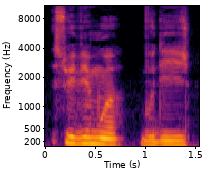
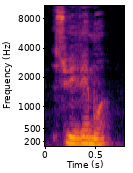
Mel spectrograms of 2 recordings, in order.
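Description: First: Loud, high order falling at the end; insistent command. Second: Raised, controlled order; brief command. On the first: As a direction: repeat the order, brooking no refusal. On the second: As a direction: tell the prisoner to come along, firmly. First order to the prisoner. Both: A narrator's reading.

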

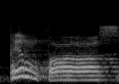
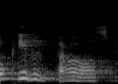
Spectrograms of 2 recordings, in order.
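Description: First: قرطاس slow, with a full heavy ra and a deep vowel after the q; heavy ra, correct way. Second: قرطاس with a light, thin ra and a front i after the q, the wrong reading. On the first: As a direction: stretch قرطاس and give the ra its heavy, thick sound. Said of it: "لا ترقق الراء ولكن تفخم". (قرطاس بتفخيم الراء، الصواب) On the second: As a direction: say قرطاس with the ra thinned, as the mistake to avoid. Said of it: "لا نقول قرطاس". (قرطاس بترقيق الراء، خطأ) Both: Shown as a demonstration.

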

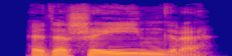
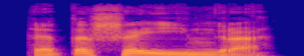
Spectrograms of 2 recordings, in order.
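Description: First: Said in the usual way. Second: Slow patient repeat. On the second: A narrator's reading. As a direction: say it patiently, slowly. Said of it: "терпеливо повторил я". (терпеливо и медленно)

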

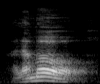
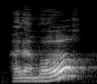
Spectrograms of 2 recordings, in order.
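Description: First: Loud, low, resolute exclamation; exalted cry. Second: Loud, puzzled echo rising sharply; uncomprehending question. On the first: Old nobleman illuminated by sublime enthusiasm, crying out low and firm. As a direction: proclaim it with solemn fervour. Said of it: "s'écria le vieillard". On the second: Cousin repeats the old man's words, baffled and rising. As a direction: question it in startled incomprehension. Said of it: "répéta Vaunois sans comprendre". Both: A narrator's reading.

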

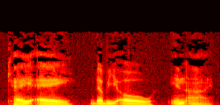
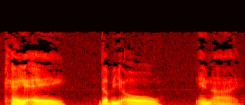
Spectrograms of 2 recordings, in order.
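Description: No difference in how they are said.

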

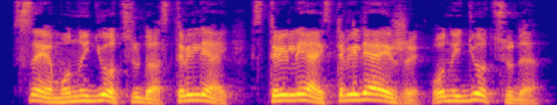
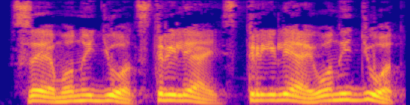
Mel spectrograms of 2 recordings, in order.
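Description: First: Yelling a frantic warning; urgent shout. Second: Higher, louder frantic yell; urgent shout. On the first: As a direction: shout it out to your partner. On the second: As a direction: scream the warning to your partner. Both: Acted. Agent yelling warning in gunfight.

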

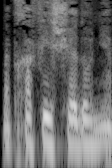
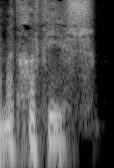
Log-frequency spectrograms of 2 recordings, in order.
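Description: First: Soft steady reassurance; calm her fear gently; reassuring. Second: "ما تخافيش" repeated much softer, almost breathed; hushed reassurance. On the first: Husband comforting his weeping wife, softly reassuring. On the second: Husband soothing wife, repeating "ما تخافيش" hushed. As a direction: sink "ما تخافيش" to a near whisper. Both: A narrator's reading. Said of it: "ربت على كتفها مطمئنا".

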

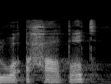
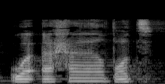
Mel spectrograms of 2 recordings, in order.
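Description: First: وأحاطت with the final ت as heavy as ط; blurred Ta-ta error. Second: Slow وأحاطت, heavy ط then light ت; correct Ta-ta distinction. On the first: Teacher showing the mistake to avoid, وأحاطت with ط and ت alike. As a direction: make وأحاطت end on an emphatic t. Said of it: "فلا تقل وأحاطت". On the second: Teacher correcting the mistake, slow وأحاطت with distinct ط and ت. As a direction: draw out وأحاطت and finish on a light t. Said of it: "فرق في النطق بين الطاء وبين التاء". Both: Shown as a demonstration.

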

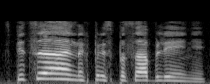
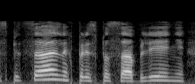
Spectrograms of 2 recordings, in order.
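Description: First: СПЕЦИАЛЬНЫХ stressed, louder and higher; insistent official stress on "Специальных"; emphatic repetition. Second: Said in the usual way. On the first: A narrator's reading. Officer repeats it to puzzled troll.

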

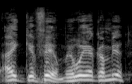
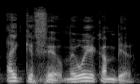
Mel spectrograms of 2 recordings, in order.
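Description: First: Said in the usual way. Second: Low, soft grumble to yourself; soft private mumble, pitched low; muttered at the mirror. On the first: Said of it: "en lugar de decir". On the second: Retold or imitated. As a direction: mutter it quietly to your reflection. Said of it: "¿Cómo decías?".

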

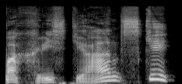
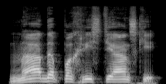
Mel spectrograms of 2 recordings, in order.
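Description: First: Very slow, high, rising question; bewildered. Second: High, earnest, slowed exhortation; agitated urging. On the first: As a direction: stretch "По-христиански" into lost disbelief. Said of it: "растерянно пролепетал". (растерянно, протяжно переспрашивает) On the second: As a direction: urge "по-христиански" as a heartfelt statement. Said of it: "очень волнуясь". (проникновенно и взволнованно убеждает) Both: A narrator's reading.

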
